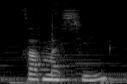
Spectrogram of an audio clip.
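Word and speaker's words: pharmacie: директор ф фасіль легко фармасій аптека тут вони написали F до Farmasi так само до аптеки Хоча вона починається з pH тому що читається воно так само як F далі виграти гех Вій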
